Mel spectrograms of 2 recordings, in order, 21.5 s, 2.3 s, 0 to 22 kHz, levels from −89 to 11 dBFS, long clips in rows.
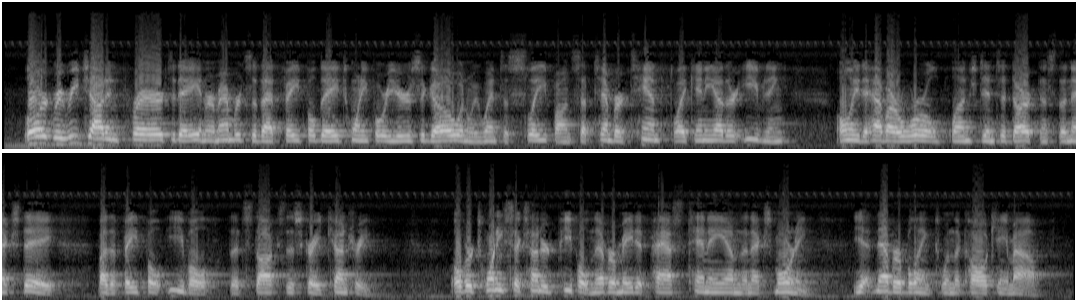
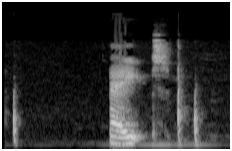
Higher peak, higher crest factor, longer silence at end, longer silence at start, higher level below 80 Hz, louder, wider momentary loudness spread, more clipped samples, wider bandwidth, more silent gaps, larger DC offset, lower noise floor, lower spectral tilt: second, -10 dBFS vs -2 dBFS; about the same, 14 dB vs 18 dB; about the same, 0.3 s vs 0.3 s; about the same, 0.2 s vs 0.1 s; about the same, -64 dBFS vs -64 dBFS; second, -24 LUFS vs -16 LUFS; second, 9 LU vs 16 LU; neither; about the same, 9.2 kHz vs 10 kHz; neither; neither; second, -55 dBFS vs -64 dBFS; first, -6 dB/octave vs -3.5 dB/octave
